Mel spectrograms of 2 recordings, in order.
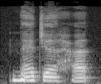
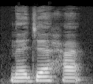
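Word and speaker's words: نجح: This word means to succeed and is pronounced najaha, najaha.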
